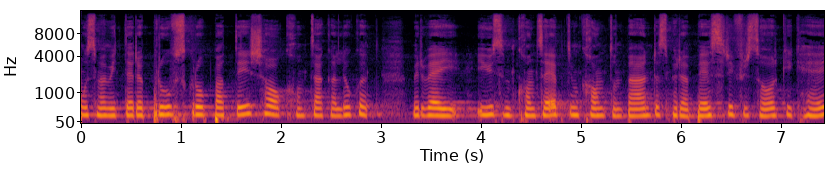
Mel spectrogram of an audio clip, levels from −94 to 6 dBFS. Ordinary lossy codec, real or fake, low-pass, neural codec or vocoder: none; real; 14.4 kHz; none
